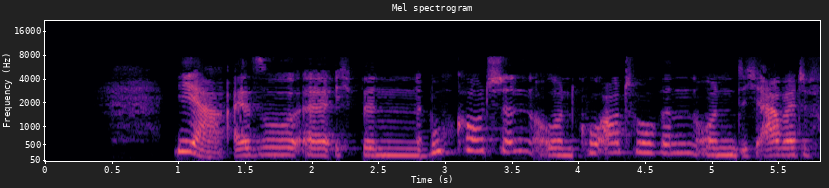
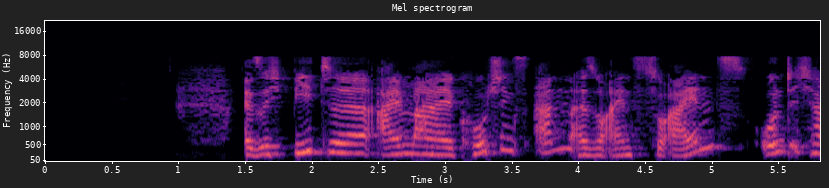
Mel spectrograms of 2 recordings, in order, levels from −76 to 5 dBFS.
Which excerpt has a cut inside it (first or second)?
first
